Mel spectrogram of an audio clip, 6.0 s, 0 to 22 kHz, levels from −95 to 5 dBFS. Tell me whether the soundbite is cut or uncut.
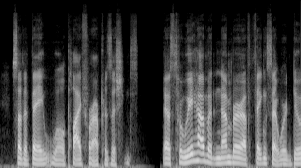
cut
